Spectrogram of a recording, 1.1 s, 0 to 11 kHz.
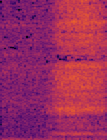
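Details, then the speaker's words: Short, hissy snorting breath from a sleeping pet pug over a low room rumble, a single snore-like sound; dog snoring. "Если вы слышите храп то это мой мопс гремит Как вы знаете он спит 20 часов в сутки как любой другой мопс бодрствует только 4 часа"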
